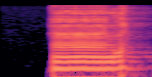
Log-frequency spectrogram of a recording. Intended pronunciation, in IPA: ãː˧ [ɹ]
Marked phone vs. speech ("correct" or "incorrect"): incorrect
